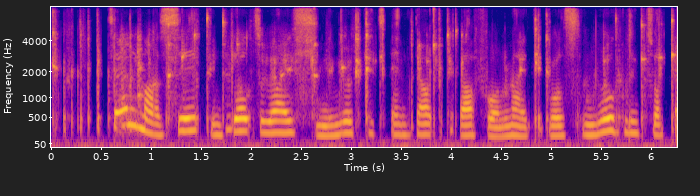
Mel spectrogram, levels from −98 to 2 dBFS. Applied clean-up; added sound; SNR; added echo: neural diffusion model UNIVERSE++.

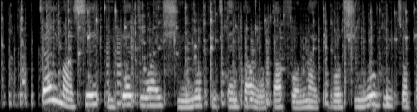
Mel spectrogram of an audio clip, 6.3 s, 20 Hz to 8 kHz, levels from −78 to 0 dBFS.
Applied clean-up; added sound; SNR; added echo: neural mask model RNNoise.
